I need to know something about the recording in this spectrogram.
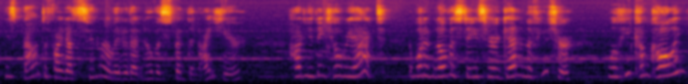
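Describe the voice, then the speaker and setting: Pony wife and mother, played by a woman: bright, high-pitched, anxious, caring, audio drama delivery over faint music. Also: a little fast, heavily acted, poor audio. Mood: worried. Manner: worried, questioning.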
